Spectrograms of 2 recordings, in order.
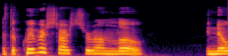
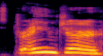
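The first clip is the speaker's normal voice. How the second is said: put-on trembling, quivering, high voice of very old man; 5 semitones higher than usual. Narrator voices a very old man who appears before the listeners, quivering old man's voice. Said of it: "he declares in a quivering voice".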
